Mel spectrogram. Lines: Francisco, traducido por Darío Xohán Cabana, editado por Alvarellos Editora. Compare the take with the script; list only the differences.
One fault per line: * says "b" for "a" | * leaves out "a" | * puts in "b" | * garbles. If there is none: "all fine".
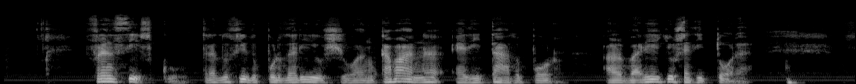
all fine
